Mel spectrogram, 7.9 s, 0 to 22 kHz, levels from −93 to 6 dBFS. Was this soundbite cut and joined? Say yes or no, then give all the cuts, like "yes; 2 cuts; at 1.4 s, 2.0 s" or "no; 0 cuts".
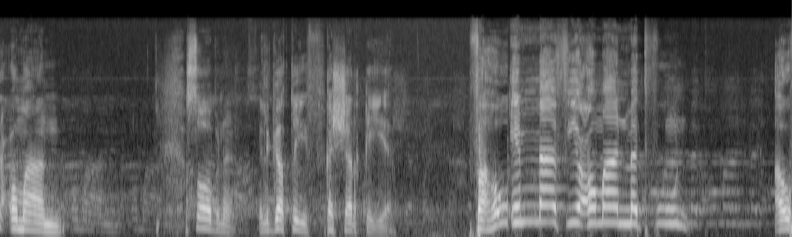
yes; 3 cuts; at 1.9 s, 3.3 s, 5.1 s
